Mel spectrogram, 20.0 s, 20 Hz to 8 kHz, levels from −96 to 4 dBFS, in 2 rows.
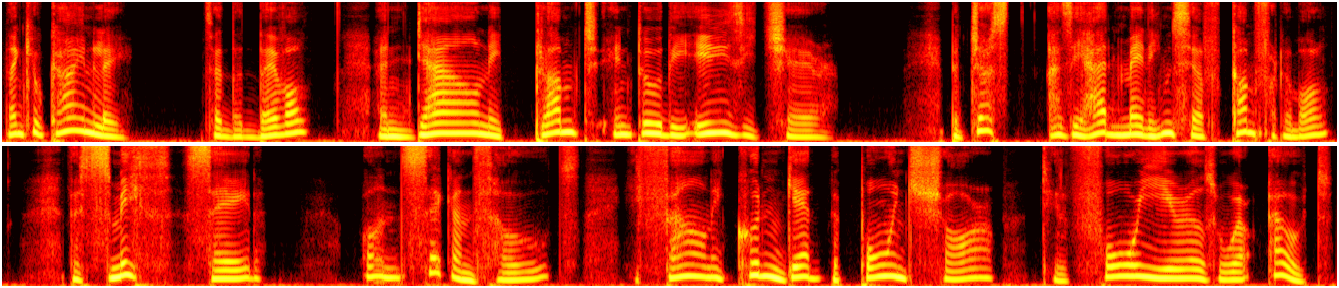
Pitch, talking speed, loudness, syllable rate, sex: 190 Hz, 125 wpm, -19 LUFS, 3.4 syllables/s, male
